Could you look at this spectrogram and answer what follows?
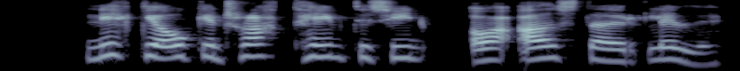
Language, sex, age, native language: Icelandic, female, 13, Icelandic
